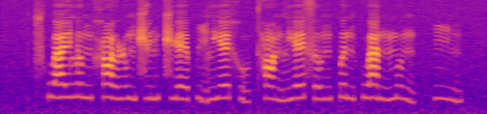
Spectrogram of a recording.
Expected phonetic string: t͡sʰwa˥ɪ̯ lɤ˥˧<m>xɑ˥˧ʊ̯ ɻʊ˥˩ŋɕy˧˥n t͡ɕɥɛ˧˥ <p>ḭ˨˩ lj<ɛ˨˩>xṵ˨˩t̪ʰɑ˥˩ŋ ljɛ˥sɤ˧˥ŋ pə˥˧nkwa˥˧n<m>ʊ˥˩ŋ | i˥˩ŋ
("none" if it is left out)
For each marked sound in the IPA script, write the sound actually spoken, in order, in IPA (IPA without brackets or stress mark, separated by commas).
ŋ, p, ɛ˥, m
